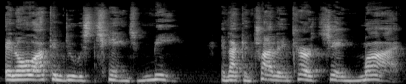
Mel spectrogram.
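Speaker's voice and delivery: usual speaking voice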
